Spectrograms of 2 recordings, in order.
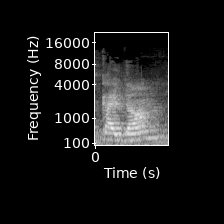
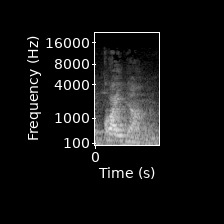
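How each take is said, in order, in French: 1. La première syllabe se prononce simplement 'kai'. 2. La première syllabe se prononce avec un son 'kw'. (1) "on le prononce Kaidan" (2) "comme je voyais K-W-A-I, j'ai envie de prononcer ce film Kwaidan"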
